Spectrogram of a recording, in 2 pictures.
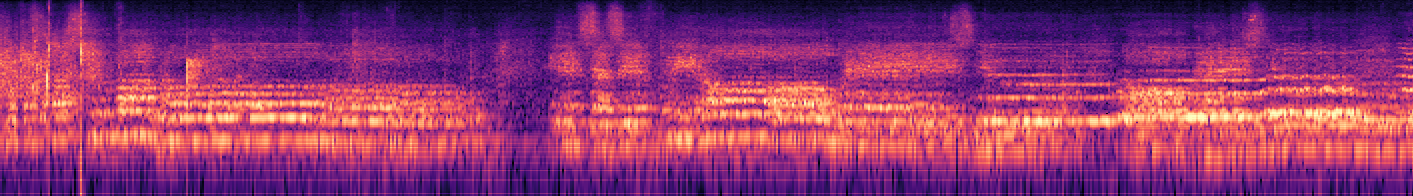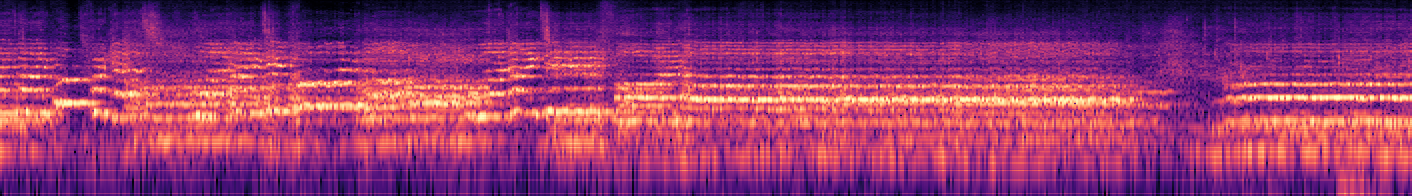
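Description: Mixed-voice choir singing a slow ballad in several-part harmony, with long held chords; the singing thins out briefly about five seconds in and again near the end before settling on a new held chord.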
